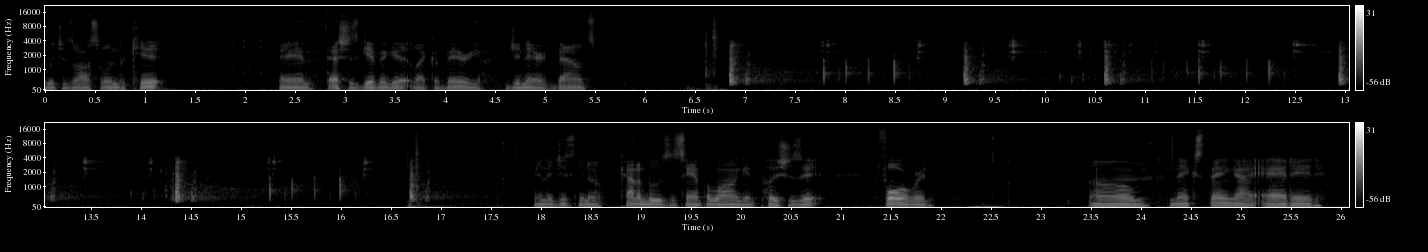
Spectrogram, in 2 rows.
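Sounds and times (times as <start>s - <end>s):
electronic percussion loop: 6.8s - 17.0s.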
